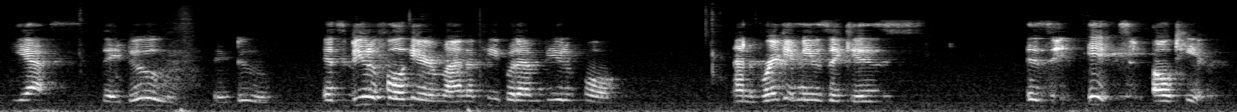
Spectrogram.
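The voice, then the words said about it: Jamaican accent. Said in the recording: “From straight out of Jamaica, Kingston, Jamaica ... Don't lose the accent”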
